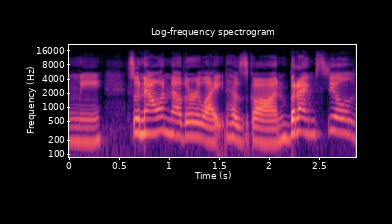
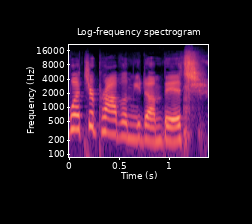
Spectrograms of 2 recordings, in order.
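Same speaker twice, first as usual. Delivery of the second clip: acted, fast, dead calm, unbothered delivery. Retelling rolling down the window to a woman losing her mind: retelling a super calm tone. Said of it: "super calm".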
